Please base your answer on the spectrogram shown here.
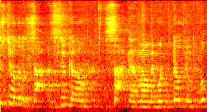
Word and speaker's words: Sokka: Hey, I'm Sokka. It's pronounced with an aka. Lady, I'll rock ya.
